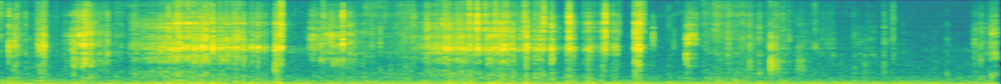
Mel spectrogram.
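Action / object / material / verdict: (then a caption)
scrape / bar of soap / soap / none. A metal blade scrapes and carves the surface of a solid, dry, varnished cream-colored soap bar resting on a palm. It makes bright, dry scraping and crisp crumbling crackles in uneven strokes over a faint low steady hum. The strokes grow quieter toward the end.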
